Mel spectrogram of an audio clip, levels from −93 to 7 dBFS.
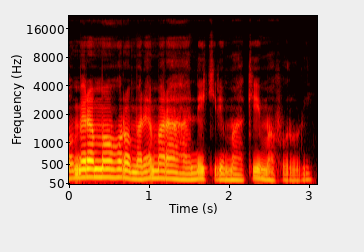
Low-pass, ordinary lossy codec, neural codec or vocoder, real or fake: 19.8 kHz; none; none; real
